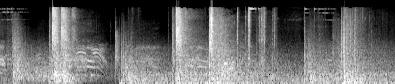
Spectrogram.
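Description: Gunshots crack loudly with echoing tails.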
